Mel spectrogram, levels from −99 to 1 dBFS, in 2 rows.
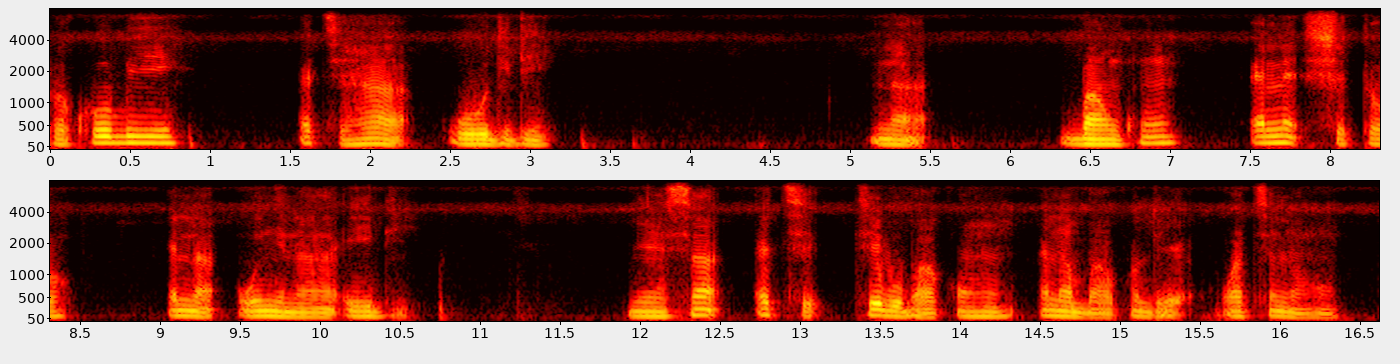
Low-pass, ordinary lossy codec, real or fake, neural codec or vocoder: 7.2 kHz; Opus, 16 kbps; real; none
